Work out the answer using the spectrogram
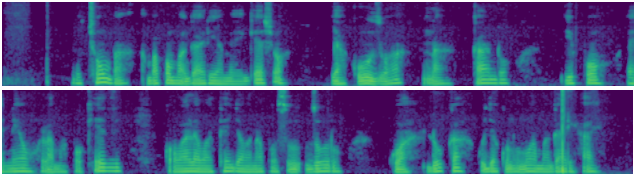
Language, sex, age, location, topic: Swahili, male, 25-35, Kisii, finance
